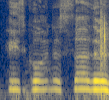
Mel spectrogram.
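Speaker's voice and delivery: high, slow, stunned mock outrage. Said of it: "My mom said it was just like a big uproar".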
